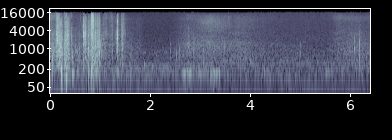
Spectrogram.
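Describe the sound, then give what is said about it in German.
A few slow, careful footsteps crunch as people climb cautiously, walking a few steps, then stop to stand still and listen; what follows is near silence with only faint rustles and a low murmur. “Ein paar Schritte gehen, stillstehen, horchen.”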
